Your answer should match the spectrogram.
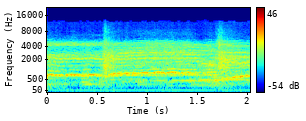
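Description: Church choir singing a gospel song, voices held and wavering, with a sharp beat about once a second.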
